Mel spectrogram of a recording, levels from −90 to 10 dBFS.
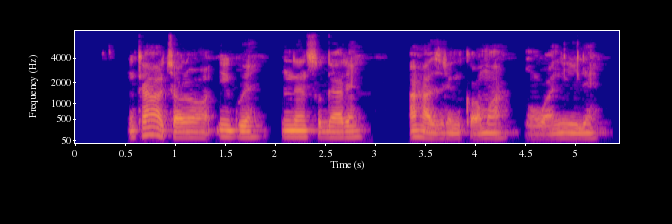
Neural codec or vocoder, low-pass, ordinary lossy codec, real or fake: none; 7.2 kHz; none; real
